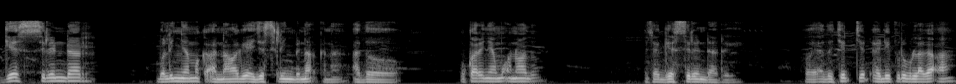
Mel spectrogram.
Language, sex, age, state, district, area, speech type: Santali, male, 45-60, Jharkhand, Bokaro, rural, spontaneous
